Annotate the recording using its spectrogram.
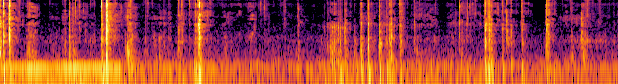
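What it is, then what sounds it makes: Bar soap being carved. A utility knife blade scrapes and carves a solid green bar of soap held in the hand. Crisp, bright scraping and shaving strokes come in irregular bursts with short, sharp clicks, over a faint low hum at the start.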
